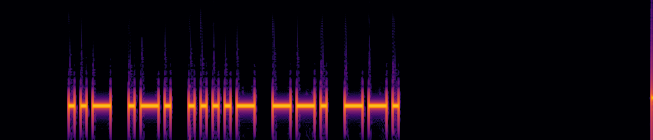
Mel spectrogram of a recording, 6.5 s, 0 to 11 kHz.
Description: Morse code, heard as a keyed tone, about 20 wpm, 700 Hz. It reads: UR4GG
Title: DXCC-100 Call Signs - 5 Characters - 20wpm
